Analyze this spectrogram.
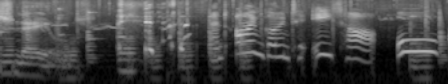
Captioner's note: laughs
